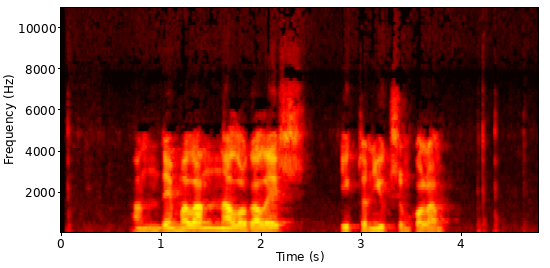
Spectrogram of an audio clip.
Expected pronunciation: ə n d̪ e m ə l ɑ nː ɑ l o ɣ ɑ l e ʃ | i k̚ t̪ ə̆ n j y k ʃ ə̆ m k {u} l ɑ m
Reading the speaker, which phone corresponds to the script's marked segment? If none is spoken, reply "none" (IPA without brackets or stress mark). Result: o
